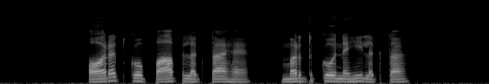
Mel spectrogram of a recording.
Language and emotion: Punjabi, neutral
